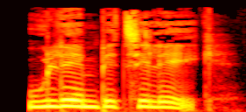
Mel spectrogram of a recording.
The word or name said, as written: ulempetillæg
